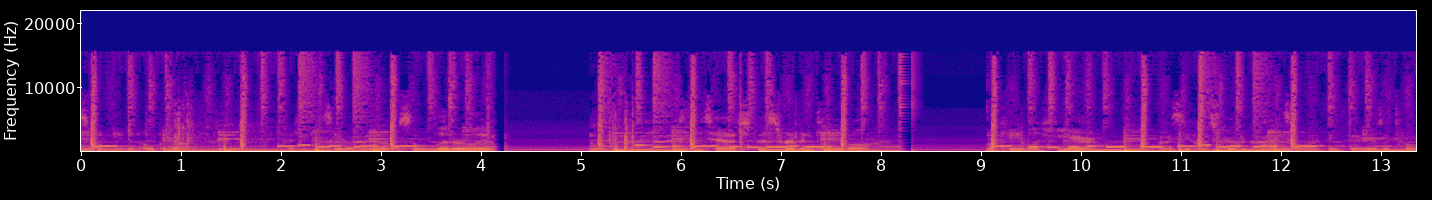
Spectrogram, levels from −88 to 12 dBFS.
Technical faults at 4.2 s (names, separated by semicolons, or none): long network dropout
